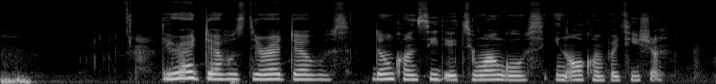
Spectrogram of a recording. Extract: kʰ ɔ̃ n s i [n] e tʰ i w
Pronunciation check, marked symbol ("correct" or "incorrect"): incorrect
